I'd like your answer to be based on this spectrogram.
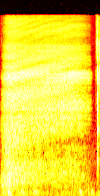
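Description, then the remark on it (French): A long, deep breath drawn in, a steady airy rush lasting almost two seconds, ending in a brief sharp puff of air. “Prenez une grande respiration.”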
